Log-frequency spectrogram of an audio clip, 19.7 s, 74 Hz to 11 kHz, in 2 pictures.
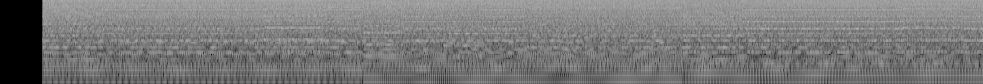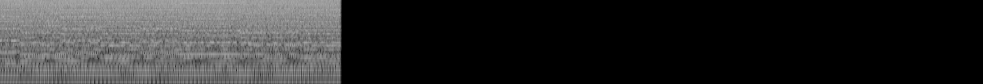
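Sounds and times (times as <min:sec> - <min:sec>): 
sub bass oscillator tone: 0:00.4 - 0:13.2.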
